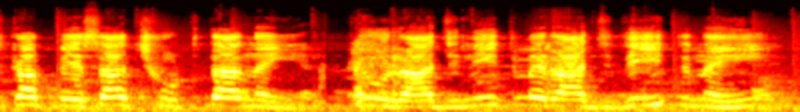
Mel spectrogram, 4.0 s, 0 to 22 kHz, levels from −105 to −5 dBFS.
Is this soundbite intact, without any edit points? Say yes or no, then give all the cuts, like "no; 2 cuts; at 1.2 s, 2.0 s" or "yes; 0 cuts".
no; 1 cut; at 1.6 s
